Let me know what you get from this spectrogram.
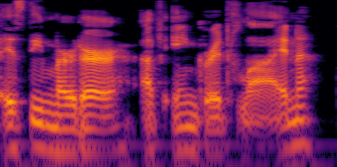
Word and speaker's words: Lyne: It's Ingrid Line. I think I said it correct at the beginning, but it's spelled L-Y-N-E, and I've been saying Lynn the past half.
